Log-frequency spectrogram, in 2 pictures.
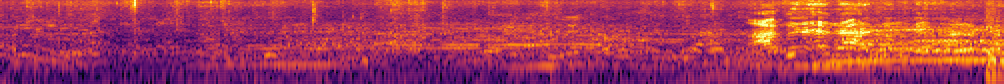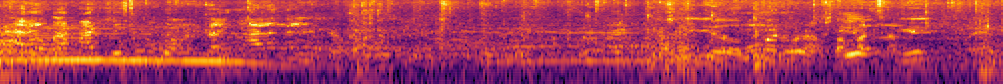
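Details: Indonesian cattle; one long, steady, flat moo lasting about two seconds mid-stretch, preceded by softer lowing, with chatter, clatter and rustling noise around it.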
